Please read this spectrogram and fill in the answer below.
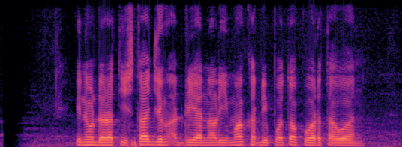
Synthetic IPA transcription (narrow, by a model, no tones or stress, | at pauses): ʔinudaɾat̪ist̪ad͡ʒɨŋa̰dɾianalimakɨrdipɔt̪okəwart̪awan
